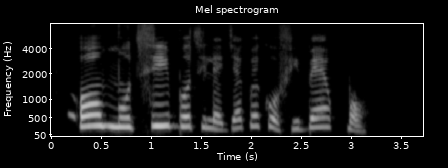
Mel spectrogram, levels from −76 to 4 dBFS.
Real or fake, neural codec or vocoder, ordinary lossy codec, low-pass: real; none; none; none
